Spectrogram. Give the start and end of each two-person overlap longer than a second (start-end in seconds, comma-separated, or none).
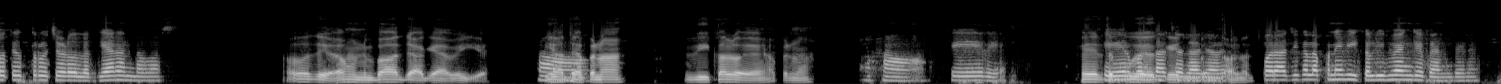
11.0-12.8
